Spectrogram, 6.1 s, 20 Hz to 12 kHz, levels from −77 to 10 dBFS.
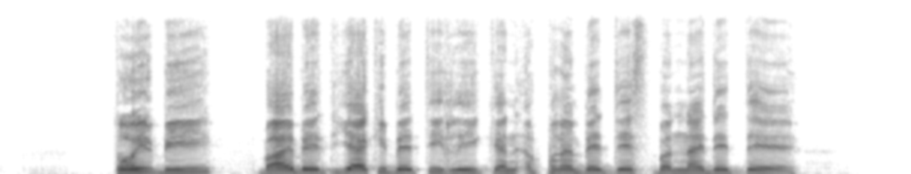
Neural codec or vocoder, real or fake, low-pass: codec, 16 kHz in and 24 kHz out, 0.4 kbps, LongCat-Audio-Codec, two codebook decoder; fake; 10.8 kHz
